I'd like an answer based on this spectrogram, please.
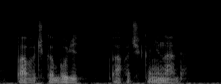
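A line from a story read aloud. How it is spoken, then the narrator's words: Embarrassed boys whispering. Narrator (Russian): братья Ани, Петя и Андрюша, гимназисты, шептали сконфуженно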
